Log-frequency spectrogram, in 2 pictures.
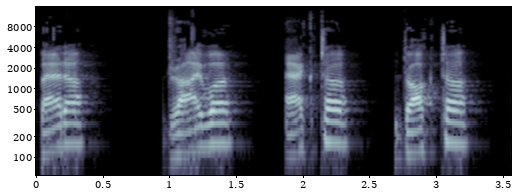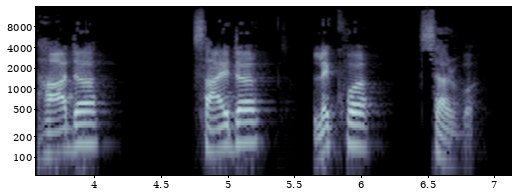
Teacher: any word which is ending with ER sound that er is replaced with schwa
